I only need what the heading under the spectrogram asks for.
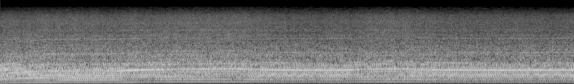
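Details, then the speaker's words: Stihl BG50 blower at its first test before troubleshooting, having started easily: held at full throttle, the whine mostly stays steady but briefly dips and wavers at very high rpm; cause unconfirmed. "Well, I'd say it's running pretty good. Just at the very, very high RPM, you can hear it kind of waver."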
